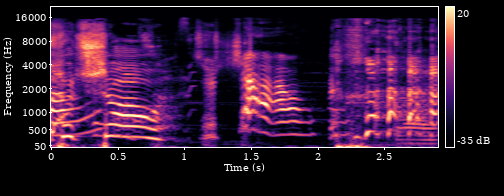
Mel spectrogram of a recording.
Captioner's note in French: voix de Toad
